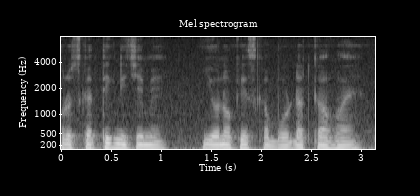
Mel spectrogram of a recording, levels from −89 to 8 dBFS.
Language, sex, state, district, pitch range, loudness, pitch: Hindi, male, Arunachal Pradesh, Lower Dibang Valley, 95-110 Hz, -14 LUFS, 105 Hz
